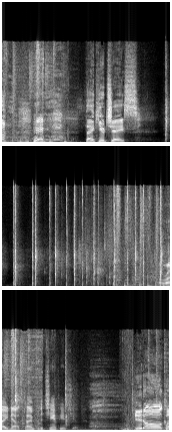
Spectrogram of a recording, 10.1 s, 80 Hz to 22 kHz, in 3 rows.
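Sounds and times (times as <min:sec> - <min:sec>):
people clapping: 0:03.2 - 0:07.4.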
